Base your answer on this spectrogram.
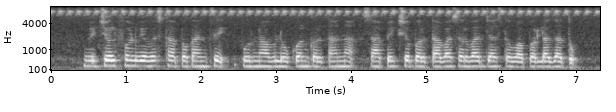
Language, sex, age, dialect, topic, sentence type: Marathi, female, 25-30, Northern Konkan, banking, statement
